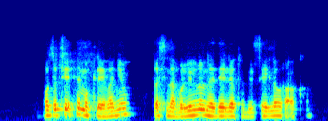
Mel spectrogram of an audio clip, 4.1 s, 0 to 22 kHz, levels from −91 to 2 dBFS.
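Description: Speech carried over the AMR wideband (HD Voice) codec at 12.65 kbit/s, band-limited to about 7 kHz as that path normally is, with no technical faults audible.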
